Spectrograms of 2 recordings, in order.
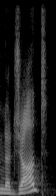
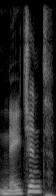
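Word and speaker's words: Nagant: always saying it wrong lady nijant I I've been saying an agent but I don't think that's it because yeah it's n-a-g-a-n-t yeah they say her name in the show and I I heard it I was like oh I've been saying it wrong the whole time but they heard a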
